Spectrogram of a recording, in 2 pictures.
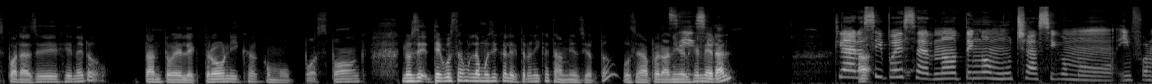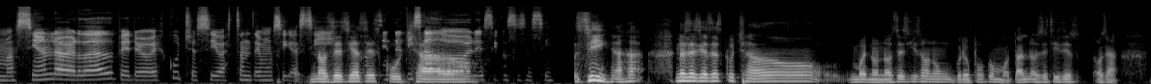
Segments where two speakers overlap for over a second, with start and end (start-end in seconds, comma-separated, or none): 14.4-16.4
